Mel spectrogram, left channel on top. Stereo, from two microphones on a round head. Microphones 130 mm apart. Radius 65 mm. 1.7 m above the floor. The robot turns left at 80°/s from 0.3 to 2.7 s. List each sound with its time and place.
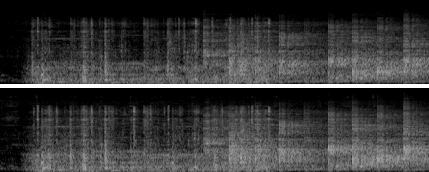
2.0 s a clap: 35° left (ahead or behind), 8 m; by 4.2 s 15° right (ahead or behind), 8 m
